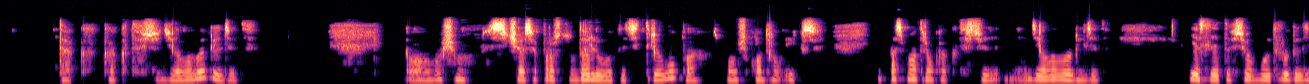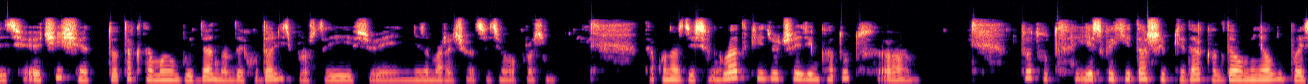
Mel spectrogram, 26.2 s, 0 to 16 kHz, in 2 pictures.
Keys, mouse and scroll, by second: 2.7 Tab, 3.4 middle click, 3.5 ctrl+Tab, 4.5-8.3 right drag, 7.4 ctrl+x, 8.0 Tab, 8.7-13.0 middle drag, 15.2-17.6 middle drag, 18.5-22.4 middle drag, 22.8-26.1 middle drag, 23.8 ctrl+z.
